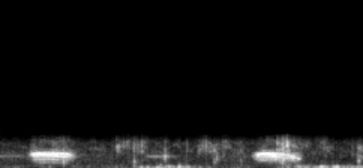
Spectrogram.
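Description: An animal giving two short, harsh calls about a second and a half apart, one near the start and one near the end.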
